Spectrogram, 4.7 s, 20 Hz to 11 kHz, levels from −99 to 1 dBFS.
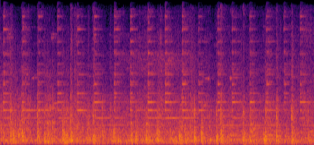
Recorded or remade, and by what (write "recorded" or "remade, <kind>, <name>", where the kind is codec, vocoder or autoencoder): recorded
